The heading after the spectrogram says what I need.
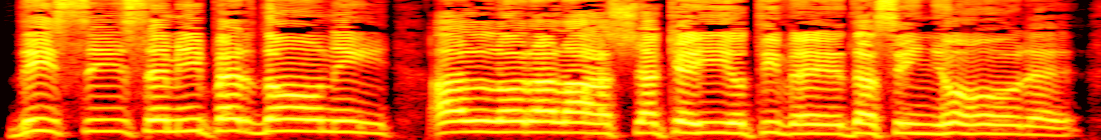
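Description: A man translating a preacher phrase by phrase in a calm, measured voice-over. His voice is fairly high and bright, and he paces himself slowly. The sound is close and dry, with no room around it. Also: clear, resonant tone, no room sound. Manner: measured, steady delivery. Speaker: interpreter. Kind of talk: translating a sermon line by line.

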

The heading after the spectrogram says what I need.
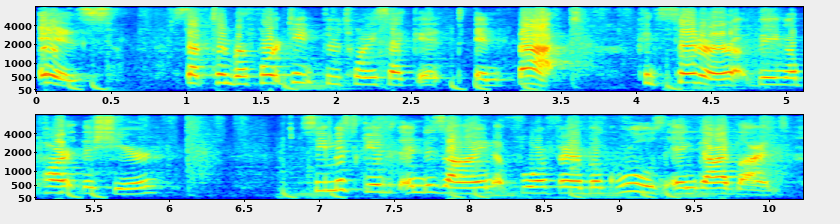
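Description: Casting: teenage female student news anchor, slightly high voice, chatty and playful, light music underneath. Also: unhurried, low-quality recording. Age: teens. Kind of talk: school announcements. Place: small school video studio, seated at desk.

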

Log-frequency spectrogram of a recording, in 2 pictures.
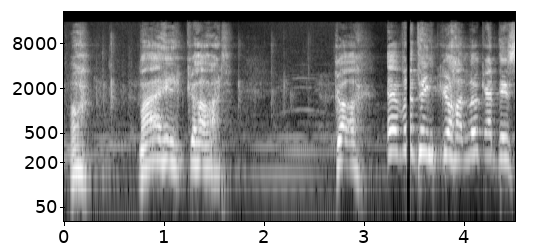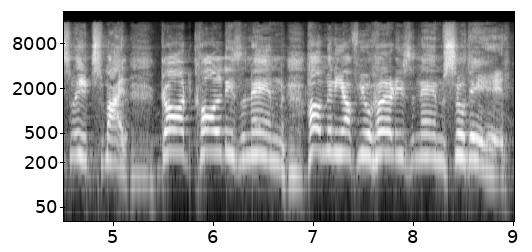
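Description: A man pastor leading a healing service, blessing people with emphatic repetition and now and then breaking into song or shouting. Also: very high voice, expressive, measured pace, soft background music.

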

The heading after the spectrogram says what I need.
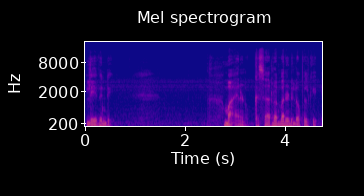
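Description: A man voicing a suspicious middle-aged wife who talks softly and hesitantly. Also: fairly low pitch, animated, unhurried, husky, exaggerated voice. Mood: hesitant wary.

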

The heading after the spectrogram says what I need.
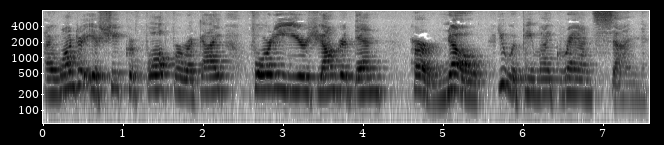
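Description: A woman in her eighties, a blunt grandmother, reading aloud haltingly and adding indignant, scolding remarks. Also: a little high. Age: 80s. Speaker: grandmother reading fan fiction aloud on a video channel. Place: indoor living room, seated in an armchair. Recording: roomy, distant microphone.

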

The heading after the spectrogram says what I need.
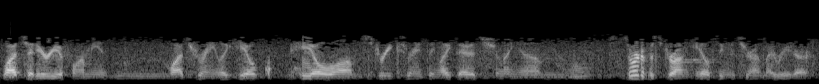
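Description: Male net control operator, low voice, tinny static-heavy radio transmission. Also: flat delivery, fairly quick. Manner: procedural, reads warnings aloud. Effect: radio transmission with room static. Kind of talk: amateur radio weather net. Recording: static-filled thin radio line.

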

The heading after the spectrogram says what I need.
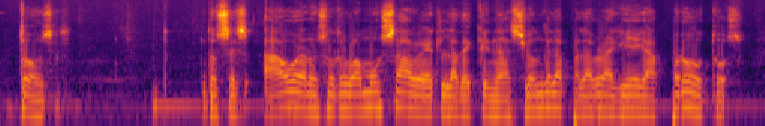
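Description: Guy teaching a lesson, gravelly dark voice, goes over stuff again and again real patient. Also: mid-range voice. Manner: patient, repeats rules to make them clear. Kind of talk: recorded lesson.

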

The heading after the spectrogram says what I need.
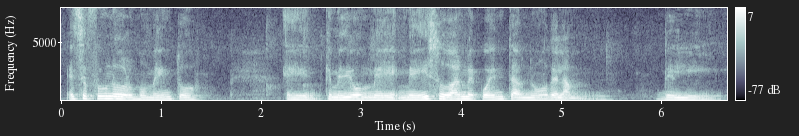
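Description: A woman's voice: low-pitched, steady tone, measured pace, warm tone. A woman, an actress, thoughtfully recalling her work with a director in a documentary interview, sometimes searching for words. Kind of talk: reflective interview recollection.

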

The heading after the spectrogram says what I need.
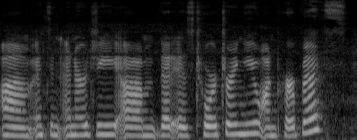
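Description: A woman talks through a face mask, which slightly muffles her words. She gives an informal spiritual reading in an earnest, halting way, often repeating herself. Her pitch is average, and faint noise sits behind her in the room. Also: steady tone, fairly bright tone. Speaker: tarot reader. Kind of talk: casual spiritual tarot reading to camera. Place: indoor room at a table. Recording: clearly noisy room recording.

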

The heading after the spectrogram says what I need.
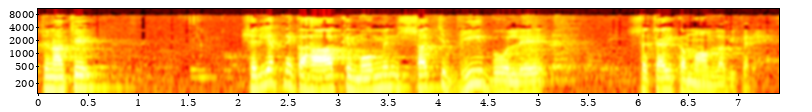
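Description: A man preaching a sermon, telling stories and acting out quoted lines in a slow, deliberate delivery. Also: medium pitch, a little mellow. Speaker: Islamic preacher. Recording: roomy, dull lo-fi recording.

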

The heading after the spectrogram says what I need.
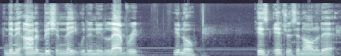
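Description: Blunt, low-voiced man preaching. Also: soft background music. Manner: blunt and heated, with casual profanity; reads scripture aloud slowly and deliberately. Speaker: religious teacher reacting to a video. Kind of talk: informal preaching commentary with scripture reading.

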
